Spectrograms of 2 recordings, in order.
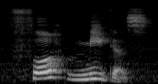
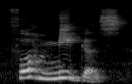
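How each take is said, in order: No difference in how they are said.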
